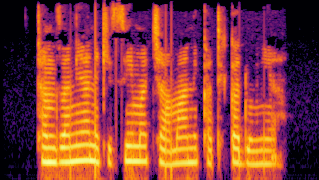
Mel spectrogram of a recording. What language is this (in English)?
Swahili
